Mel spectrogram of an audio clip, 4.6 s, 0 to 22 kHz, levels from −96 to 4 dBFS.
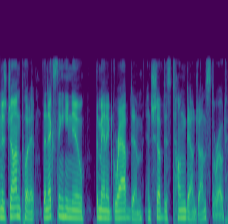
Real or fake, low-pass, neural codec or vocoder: real; 7.2 kHz; none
